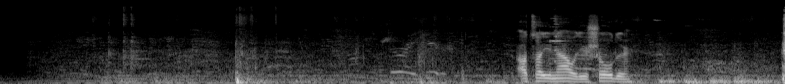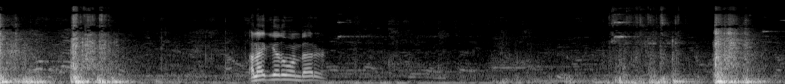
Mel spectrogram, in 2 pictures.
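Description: A gymnast lands with dull thuds on padded mats.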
